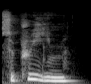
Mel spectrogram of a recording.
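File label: "supreme", British English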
